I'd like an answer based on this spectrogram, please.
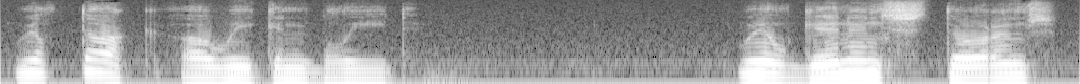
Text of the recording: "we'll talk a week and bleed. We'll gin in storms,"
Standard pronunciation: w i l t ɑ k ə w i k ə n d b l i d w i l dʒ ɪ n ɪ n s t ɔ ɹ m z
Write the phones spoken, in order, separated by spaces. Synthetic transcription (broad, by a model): w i l t ɑ k ə w i k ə n b l i d w i l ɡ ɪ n ɪ n s t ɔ ɹ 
